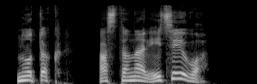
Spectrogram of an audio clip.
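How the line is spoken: Growl. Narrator (Russian): прорычал мистер Сток

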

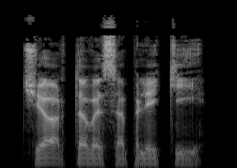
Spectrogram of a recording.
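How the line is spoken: Muttering. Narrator (Russian): пробормотал он

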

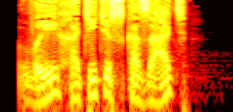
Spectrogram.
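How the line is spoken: Tight-lipped mutter. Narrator (Russian): пробормотал Кирби, жестко сжав губы

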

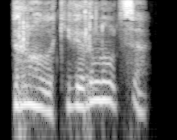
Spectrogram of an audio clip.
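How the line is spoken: Hoarse soothing whisper. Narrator (Russian): Тем хрипло произнес успокаивающим шепотом

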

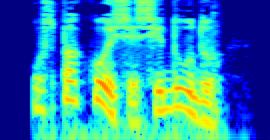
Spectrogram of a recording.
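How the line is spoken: Whispered. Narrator (Russian): прошептала Фен

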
